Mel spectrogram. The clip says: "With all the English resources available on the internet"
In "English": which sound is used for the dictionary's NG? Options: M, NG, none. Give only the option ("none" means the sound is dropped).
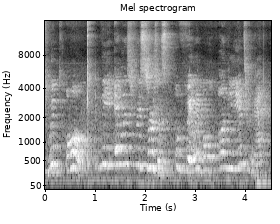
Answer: none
